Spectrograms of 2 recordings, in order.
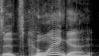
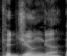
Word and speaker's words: Cahuenga: I tried to say the soft J there. It's not. It's Cahuenga, isn't it? It's like, no, it looks like Cajunga.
